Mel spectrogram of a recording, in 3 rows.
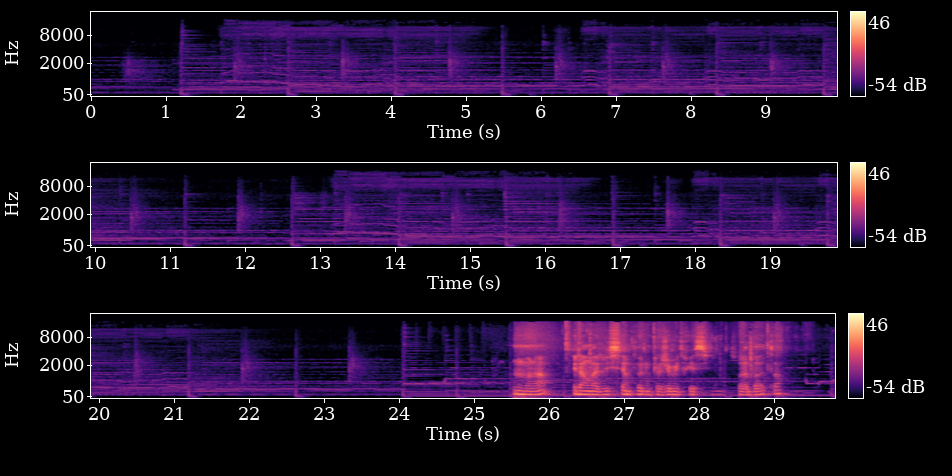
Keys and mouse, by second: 26.2 right click, 28.3 right click.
